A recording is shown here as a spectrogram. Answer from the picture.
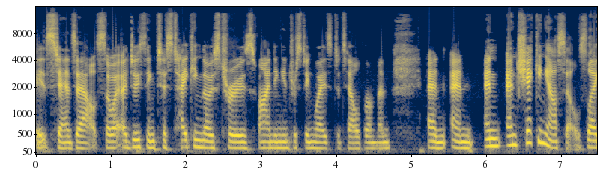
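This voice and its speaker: The voice has a bright, sharp tone and an Australian accent, recorded dry and close with no echo. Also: woman, fairly low pitch for a woman, ordinary pitch variation, moderate pace, very clean recording, silent background. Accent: Australian, retained. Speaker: brand executive. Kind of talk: casual interview. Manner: direct.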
